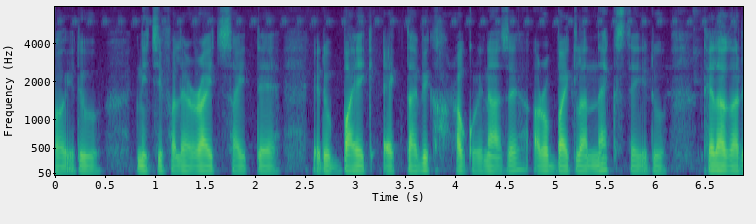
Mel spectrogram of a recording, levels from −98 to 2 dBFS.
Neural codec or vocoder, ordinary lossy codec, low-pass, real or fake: none; none; none; real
